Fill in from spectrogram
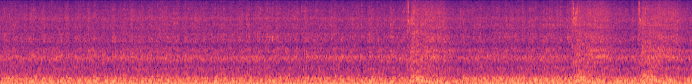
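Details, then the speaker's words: Dirt Late Model race engine just started after carburetor work: deep, lumpy idle that snaps cleanly up on each blip and drops back steady. Normal, healthy idle and revving. "Hey, I think it sounds pretty dang stout. It does. Sounds good to me."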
